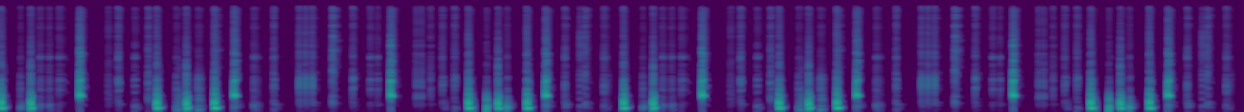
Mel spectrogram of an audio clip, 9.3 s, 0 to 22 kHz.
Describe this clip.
Glitchy Steps 102bpm
loop, drum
